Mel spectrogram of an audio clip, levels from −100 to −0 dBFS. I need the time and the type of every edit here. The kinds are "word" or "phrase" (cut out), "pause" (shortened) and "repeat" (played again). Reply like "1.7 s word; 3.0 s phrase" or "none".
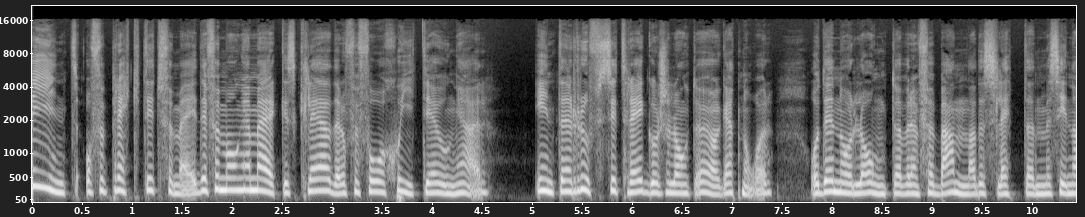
none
